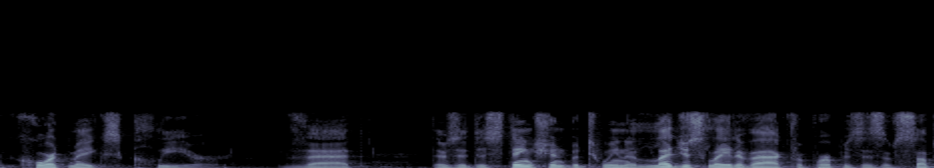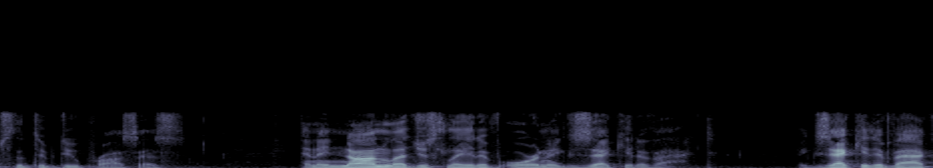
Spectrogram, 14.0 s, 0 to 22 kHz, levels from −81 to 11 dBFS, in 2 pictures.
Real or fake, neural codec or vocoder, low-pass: real; none; 7.2 kHz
